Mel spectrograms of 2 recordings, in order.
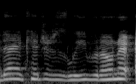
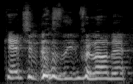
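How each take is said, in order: First: Friend's line said through a laugh; laughing quote. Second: Louder and higher, cracking up; laughing repeat. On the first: Friend joking about the car, laughing lightly. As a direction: tease the girl with a giggle. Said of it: "Fabby Laura's so funny". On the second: Repeating the friend's joke about the car, laughing loudly. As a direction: echo the joke while laughing hard. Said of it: "I said". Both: Retold or imitated.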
